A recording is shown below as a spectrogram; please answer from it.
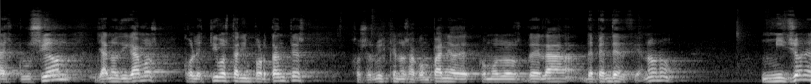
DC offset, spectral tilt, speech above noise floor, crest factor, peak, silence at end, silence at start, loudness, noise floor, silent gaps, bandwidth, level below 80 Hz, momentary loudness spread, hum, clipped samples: under 0.1%; -6 dB/octave; 35 dB; 16 dB; 0 dBFS; 0 s; 0 s; -16 LUFS; -50 dBFS; none; 11 kHz; -66 dBFS; 10 LU; none; under 0.1%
